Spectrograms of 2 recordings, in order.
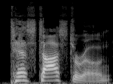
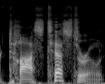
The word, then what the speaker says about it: testosterone: Testosterone or tsesterone.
